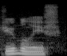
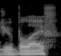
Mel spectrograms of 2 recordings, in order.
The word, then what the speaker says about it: Jubilife: I always pronounce it Jubileef. I mean, it is both pronounced Jubileef and Jubilife. I just pronounce it Jubileef. I think that's just how I pronounced it as a kid.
